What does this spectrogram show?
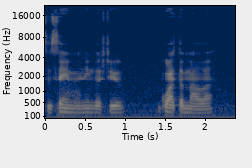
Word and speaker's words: Guatemala: Guatemala. The U is pronounced because it's between a G and an A, so it is pronounced. Guatemala.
